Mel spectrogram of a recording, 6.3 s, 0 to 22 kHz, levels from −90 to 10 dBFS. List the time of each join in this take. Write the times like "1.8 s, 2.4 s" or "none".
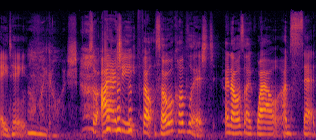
none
